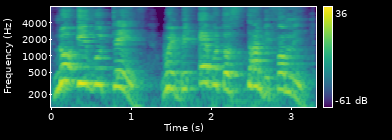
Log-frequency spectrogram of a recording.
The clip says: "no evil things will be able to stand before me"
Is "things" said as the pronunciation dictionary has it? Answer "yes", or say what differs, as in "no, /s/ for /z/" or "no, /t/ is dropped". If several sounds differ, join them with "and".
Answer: no, /t/ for /θ/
